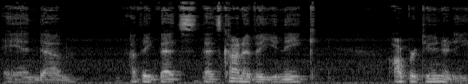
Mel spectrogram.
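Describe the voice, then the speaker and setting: Here a man speaks with an East Tennessee accent at a medium pitch. His pace is moderate and his intonation fairly even. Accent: East Tennessee Southern. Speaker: podcast host. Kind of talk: casual podcast interview.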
